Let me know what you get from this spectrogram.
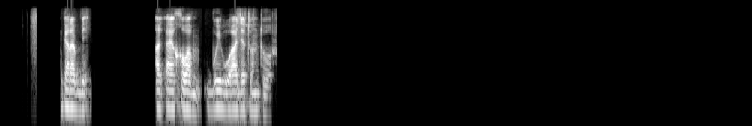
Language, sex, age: Wolof, male, 18-24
